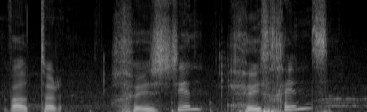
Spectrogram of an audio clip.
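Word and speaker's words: Wouter Gösgens: Now, I checked about how we pronounce this name, so my apologies, Wouter. I was completely mispronouncing your name 2 weeks ago in Baden, so I'm sorry about that. So 4th player for Netherlands is Wouter Huisgens.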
